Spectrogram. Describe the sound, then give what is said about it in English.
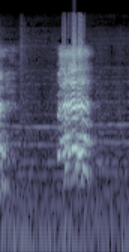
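A person lets out one short, loud sheep-like bleat, a wavering nasal baa lasting under half a second, that imitates a sheep. Quiet background before and after. “Is it bad that when you said that I imagined space the final frontier, but as a sheep?”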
